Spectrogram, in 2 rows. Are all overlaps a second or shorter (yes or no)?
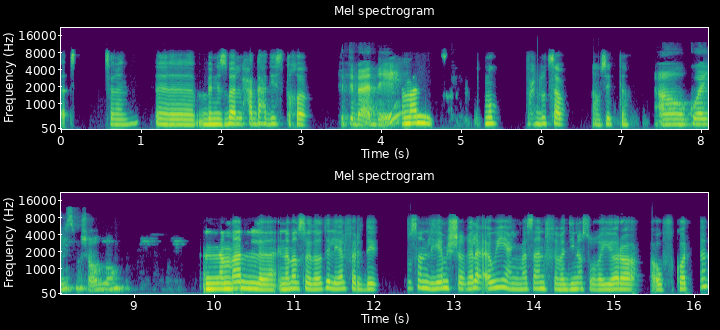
yes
